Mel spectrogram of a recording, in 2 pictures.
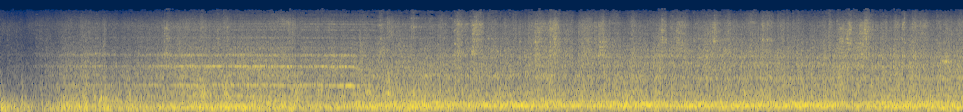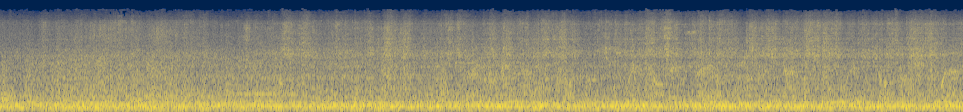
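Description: Freight train of container flat wagons rolling through at speed, a steady heavy rumble with the clickety-clack of wheels over rail joints. A high steady whine sounds over it for the first few seconds.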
